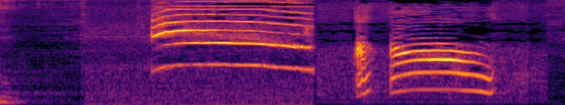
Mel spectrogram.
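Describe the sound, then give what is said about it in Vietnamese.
A cat meows twice, first a long drawn-out mew lasting about a second, then a brief pause and a slightly shorter, wavering meow, both loud and clear over quiet background; the cat is the story's fluffy kitten, 'Cục Lông Xù'. “Đây là cô mèo cục lông xù Nàng ta nghe đâu đấy có tiếng chuột chít thì phải”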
